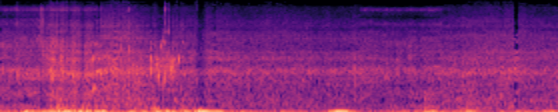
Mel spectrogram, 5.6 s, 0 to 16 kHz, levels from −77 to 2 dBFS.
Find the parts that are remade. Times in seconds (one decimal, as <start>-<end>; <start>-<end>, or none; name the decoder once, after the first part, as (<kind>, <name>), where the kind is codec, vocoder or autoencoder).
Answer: 0.0-1.0 (codec, SNAC); 3.6-4.4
